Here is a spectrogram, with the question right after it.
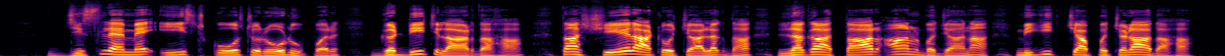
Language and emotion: Dogri, angry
